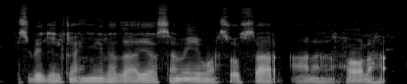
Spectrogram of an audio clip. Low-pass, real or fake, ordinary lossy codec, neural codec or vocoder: none; fake; none; codec, 44.1 kHz, 7.8 kbps, Pupu-Codec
